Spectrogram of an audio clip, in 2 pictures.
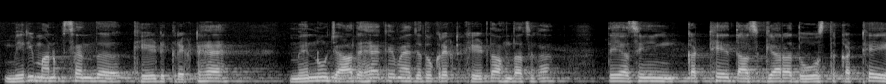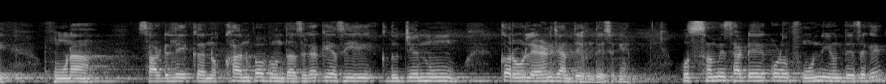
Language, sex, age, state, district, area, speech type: Punjabi, male, 45-60, Punjab, Shaheed Bhagat Singh Nagar, urban, spontaneous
